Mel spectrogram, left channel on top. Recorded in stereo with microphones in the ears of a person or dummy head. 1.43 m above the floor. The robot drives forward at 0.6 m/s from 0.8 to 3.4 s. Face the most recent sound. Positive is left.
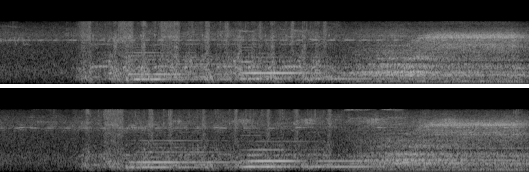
turn(degrees=30)  # may be behind; listen again after turning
